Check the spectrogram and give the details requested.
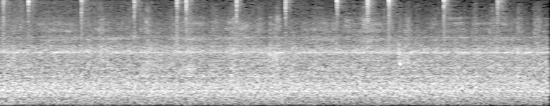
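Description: Heavy freight train wagons rolling past at steady speed: a continuous loud rumble of wheels on rail, with a quick run of sharp clicks from the wheels over the rail joints.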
